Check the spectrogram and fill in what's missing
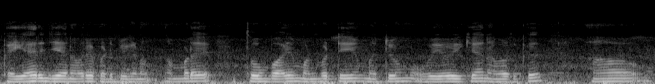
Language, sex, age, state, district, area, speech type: Malayalam, male, 45-60, Kerala, Kottayam, urban, spontaneous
